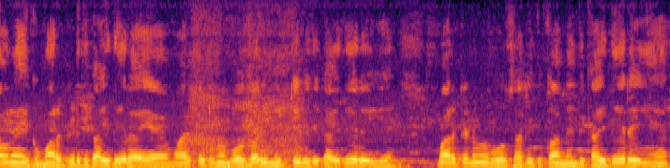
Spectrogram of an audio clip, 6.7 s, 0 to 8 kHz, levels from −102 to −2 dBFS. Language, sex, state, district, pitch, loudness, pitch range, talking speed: Hindi, male, Haryana, Charkhi Dadri, 150 Hz, -14 LUFS, 145-155 Hz, 235 wpm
